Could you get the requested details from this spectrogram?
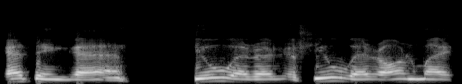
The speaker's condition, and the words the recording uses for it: ALS (motor neuron disease). So just so everyone knows, ALS has caused you to have slurred speech or slowed speech.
